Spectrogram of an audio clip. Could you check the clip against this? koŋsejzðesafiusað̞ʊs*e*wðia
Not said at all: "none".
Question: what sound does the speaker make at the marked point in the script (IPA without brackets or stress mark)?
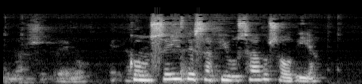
a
